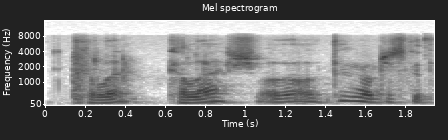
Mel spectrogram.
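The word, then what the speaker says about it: Kailash: said huh yeah um yeah it's called colette kalash i think i'll just get the spelling for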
